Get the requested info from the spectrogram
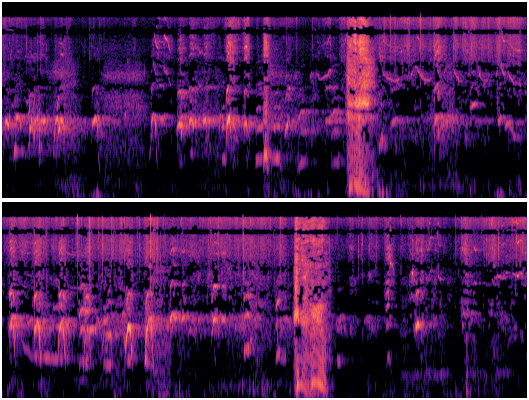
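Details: Young Podenco hunting dogs from the Perjuicillos pack, out for training, give bursts of high-pitched yelps and short barks in uneven runs, interrupted by two loud thumping knocks, with quiet gaps between the bouts.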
